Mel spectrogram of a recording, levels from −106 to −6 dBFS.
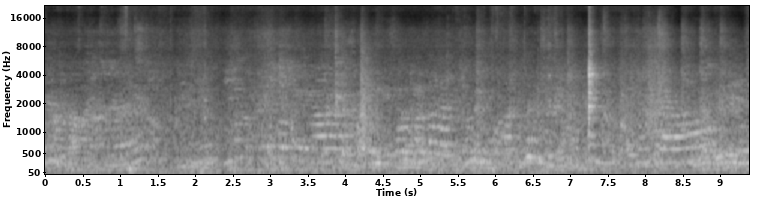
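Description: No technical faults can be heard anywhere in this recording of sounds. Every moment of it comes across as intended, with nothing breaking up the audio.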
